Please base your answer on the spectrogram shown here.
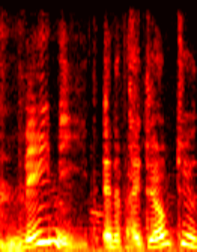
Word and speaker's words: Mameve: She is and I've mispronounced her name, it's Mameve, and if I don't do that, you audience members can come and correct me.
